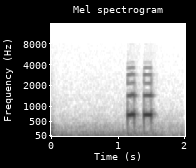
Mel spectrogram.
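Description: Two short electronic beeps about a quarter of a second apart, a signal tone recorded on a language-drill tape to cue the student.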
